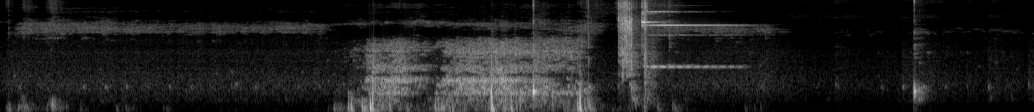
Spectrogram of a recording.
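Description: Soft clicks sound as menu buttons are tapped.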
